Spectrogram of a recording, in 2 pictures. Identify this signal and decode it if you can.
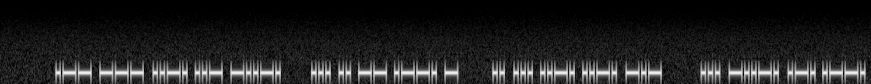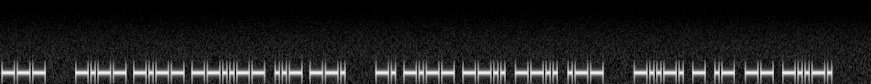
Morse code, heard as a keyed tone, hand-sent with a paddle, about 34 wpm, 540 Hz. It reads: WOFU/ SIMPT ISFFK S/RPO YY,UG NYZZW /TAM/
